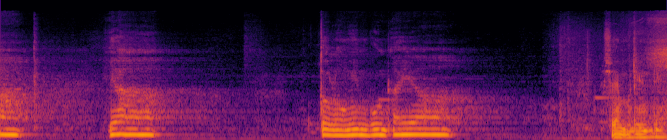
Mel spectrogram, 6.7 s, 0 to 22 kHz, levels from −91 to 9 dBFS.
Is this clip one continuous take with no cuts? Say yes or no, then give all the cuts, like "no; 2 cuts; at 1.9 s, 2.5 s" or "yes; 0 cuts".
yes; 0 cuts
